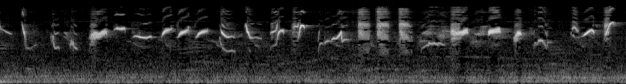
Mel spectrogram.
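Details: Oriental white-eye, ngalas-style song used as a lure for other white-eyes: steady rapid twittering of high, varied, up- and down-slurred whistled notes, about three to four per second.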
